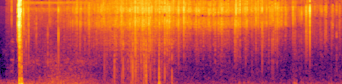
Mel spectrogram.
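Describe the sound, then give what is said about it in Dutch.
A cigarette being lit: a sharp, bright strike at the start, like a match or lighter catching, followed by a soft crackling hiss and faint sizzling that continues for several seconds with no talking. “Het aansteken van een sigaret.”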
